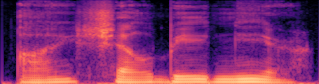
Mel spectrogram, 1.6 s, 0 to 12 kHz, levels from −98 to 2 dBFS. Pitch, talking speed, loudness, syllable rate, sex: 100 Hz, 150 wpm, -14 LUFS, 2.8 syllables/s, male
